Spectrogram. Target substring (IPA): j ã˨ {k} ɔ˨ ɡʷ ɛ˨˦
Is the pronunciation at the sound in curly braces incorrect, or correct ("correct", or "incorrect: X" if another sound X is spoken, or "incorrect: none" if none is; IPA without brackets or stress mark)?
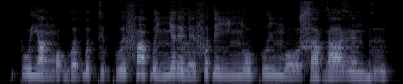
incorrect: ŋ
